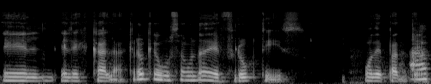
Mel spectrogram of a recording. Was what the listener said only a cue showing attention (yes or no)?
no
